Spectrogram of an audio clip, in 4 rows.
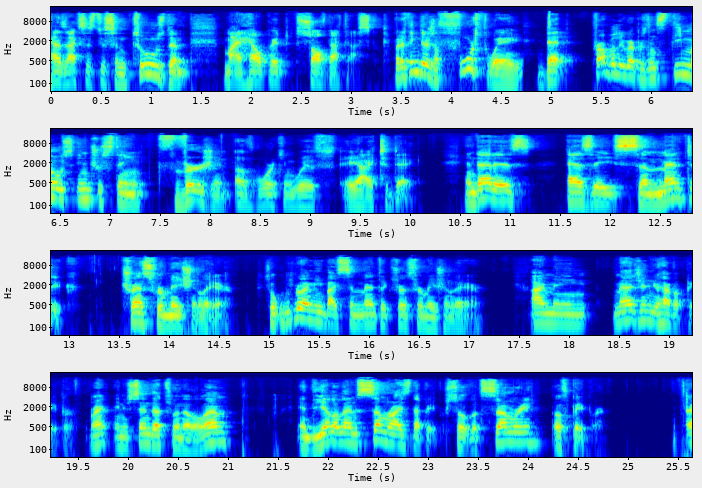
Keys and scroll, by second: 10.1 super+Down, 19.5 super+Right, 20.9 shift+l, 21.5 super+Right.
